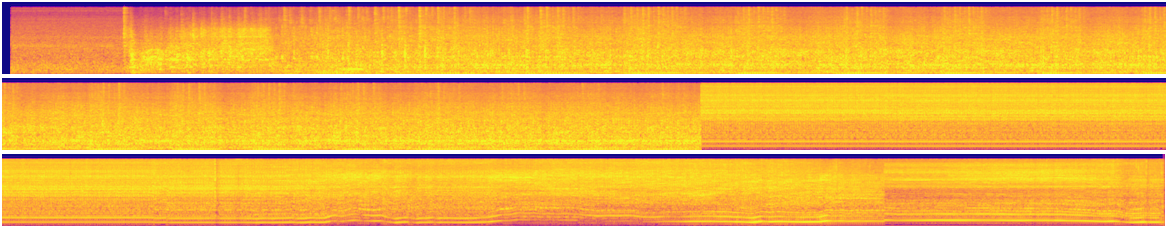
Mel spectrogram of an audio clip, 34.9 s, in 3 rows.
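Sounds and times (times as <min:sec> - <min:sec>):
diesel truck engine idling: 0:01.4 - 0:18.6
steady pitched drone: 0:02.3 - 0:18.7.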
